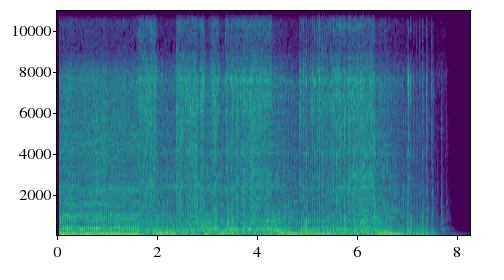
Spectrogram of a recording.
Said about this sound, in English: Now that's a good sounding engine, isn't it?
